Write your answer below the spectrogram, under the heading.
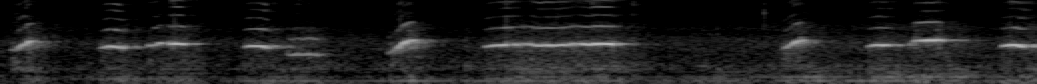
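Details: Tame male cockatiel indoors giving a rapid run of pure whistles: upward-sweeping chirps, short level notes and one long steady tone, roughly a dozen notes in under four seconds.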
